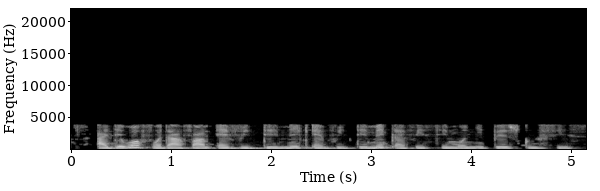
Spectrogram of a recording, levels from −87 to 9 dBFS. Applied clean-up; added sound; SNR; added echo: none; none; none; none.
